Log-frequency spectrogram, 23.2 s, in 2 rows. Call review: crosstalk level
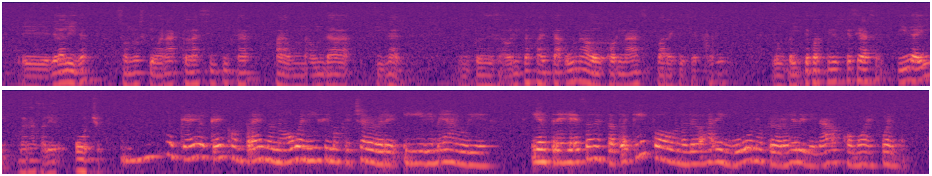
none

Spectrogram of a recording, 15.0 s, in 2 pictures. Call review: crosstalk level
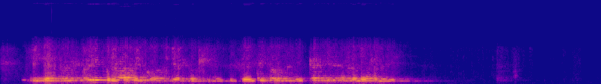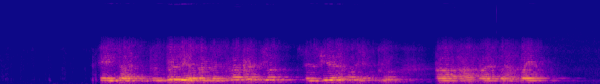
present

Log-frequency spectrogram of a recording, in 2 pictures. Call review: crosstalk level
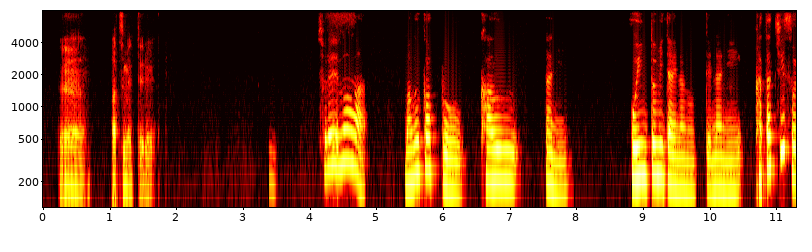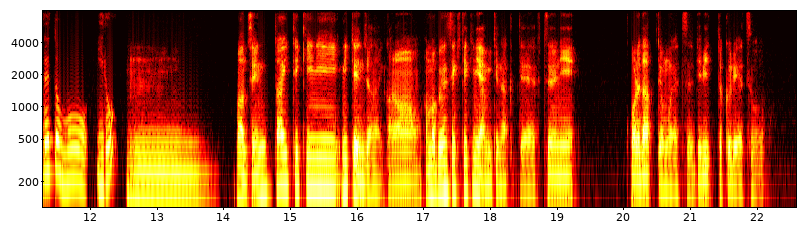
none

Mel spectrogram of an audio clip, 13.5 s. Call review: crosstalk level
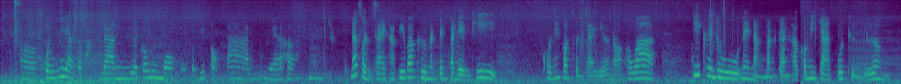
none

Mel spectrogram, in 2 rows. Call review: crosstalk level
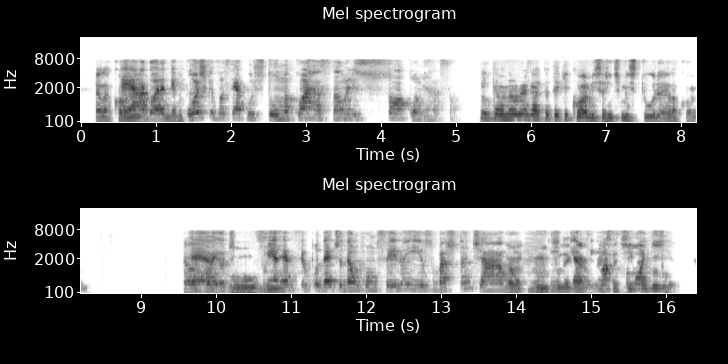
present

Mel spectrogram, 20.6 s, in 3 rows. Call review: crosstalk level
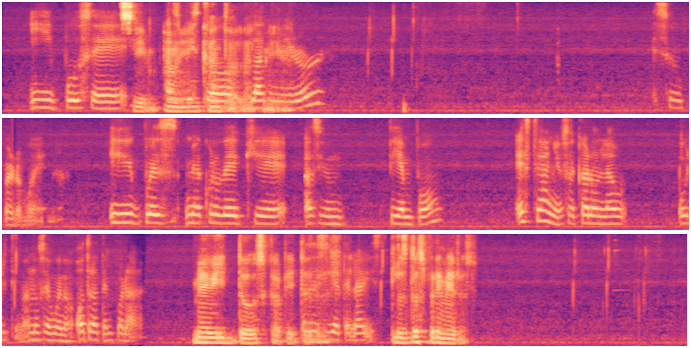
present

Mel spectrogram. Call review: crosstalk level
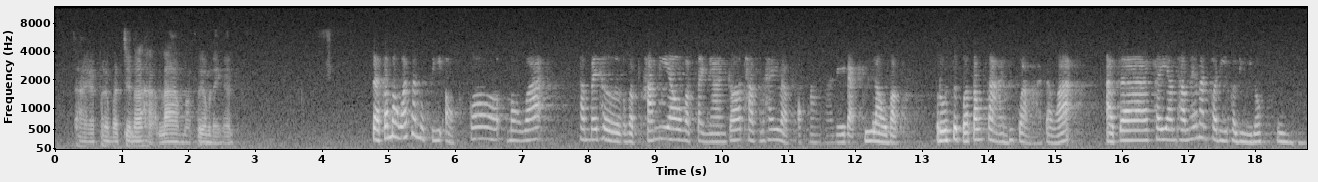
none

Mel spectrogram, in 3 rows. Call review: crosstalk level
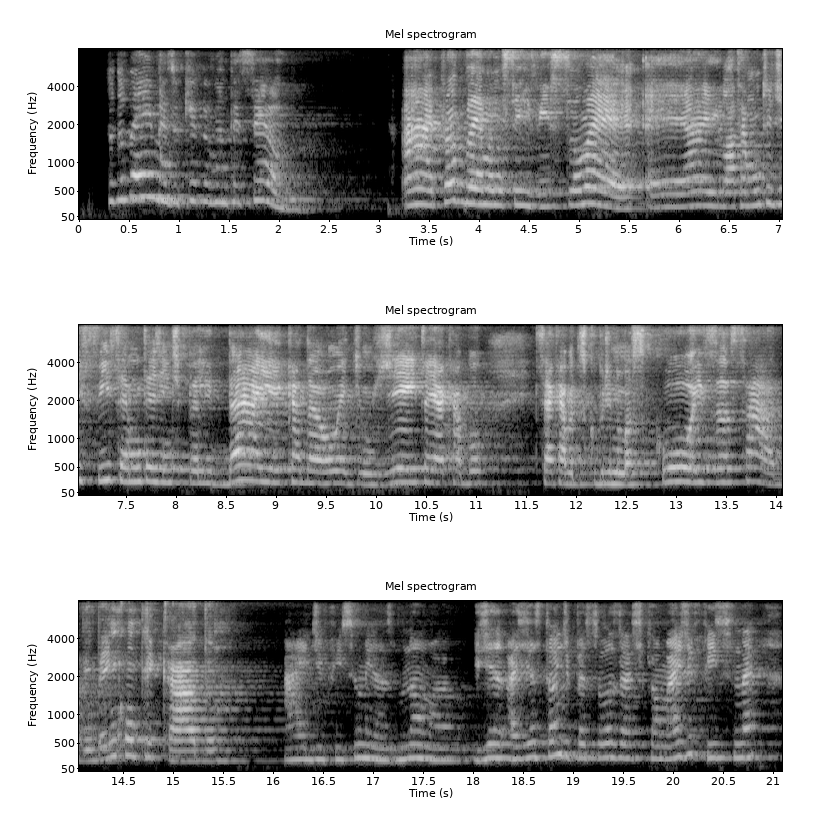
none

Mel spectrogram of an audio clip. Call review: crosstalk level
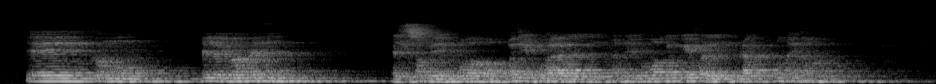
none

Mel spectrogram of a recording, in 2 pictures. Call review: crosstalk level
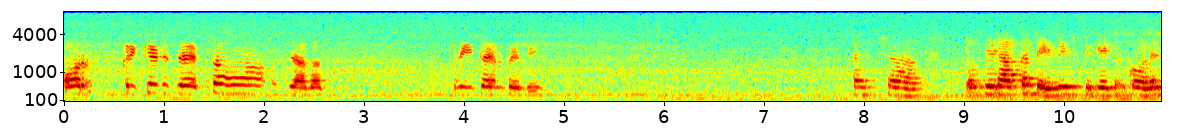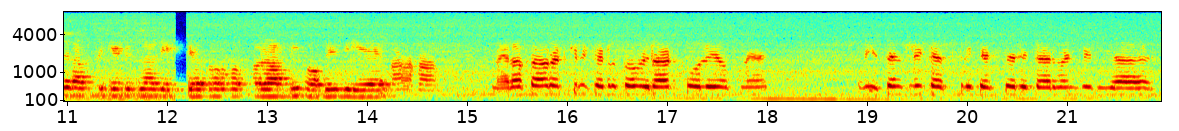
none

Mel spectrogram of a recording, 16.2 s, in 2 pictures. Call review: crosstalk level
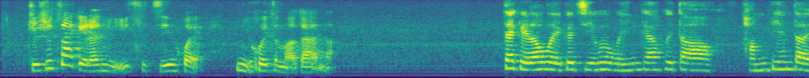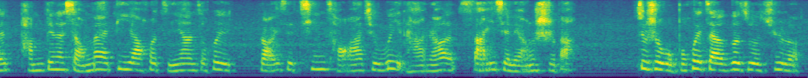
none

